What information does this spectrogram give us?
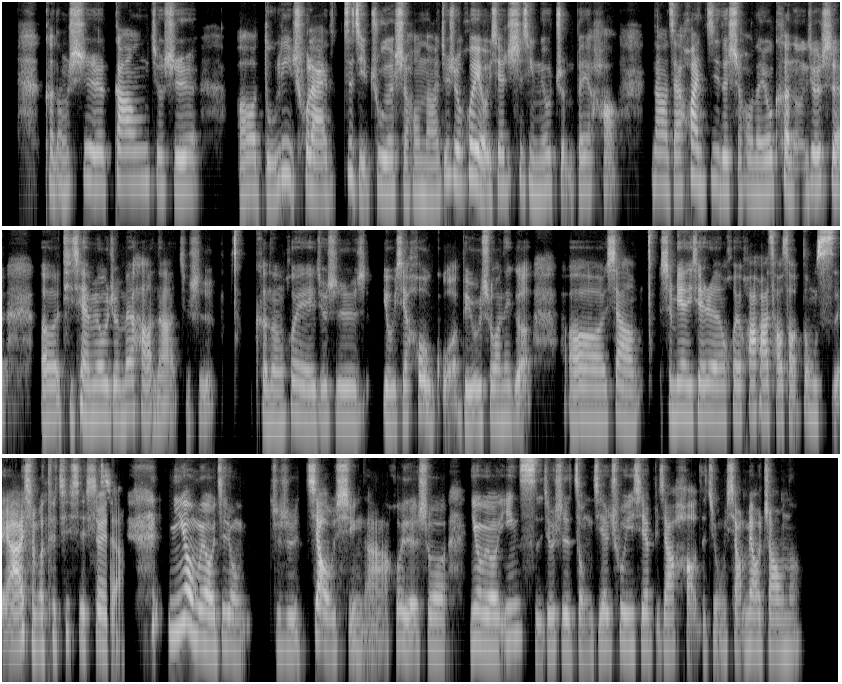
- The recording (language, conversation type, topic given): Chinese, podcast, 换季时你通常会做哪些准备？
- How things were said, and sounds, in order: tsk; tsk; laughing while speaking: "什么的这些事情"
